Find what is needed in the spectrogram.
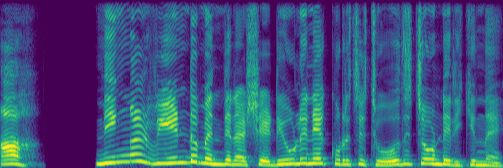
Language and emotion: Malayalam, disgusted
